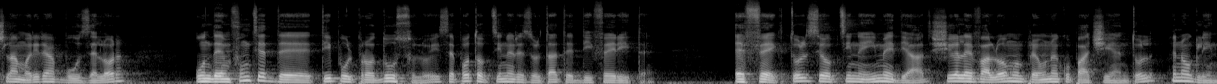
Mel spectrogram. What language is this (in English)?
Romanian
